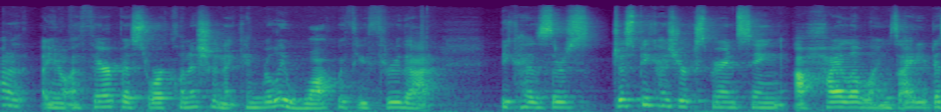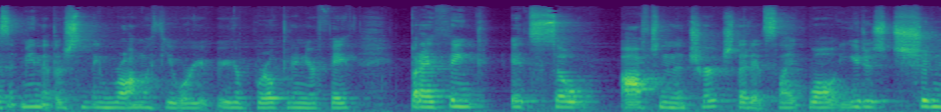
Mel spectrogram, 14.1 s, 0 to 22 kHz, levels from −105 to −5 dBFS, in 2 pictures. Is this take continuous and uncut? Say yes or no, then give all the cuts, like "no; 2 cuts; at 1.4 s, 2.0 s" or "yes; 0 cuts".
no; 2 cuts; at 4.5 s, 10.0 s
